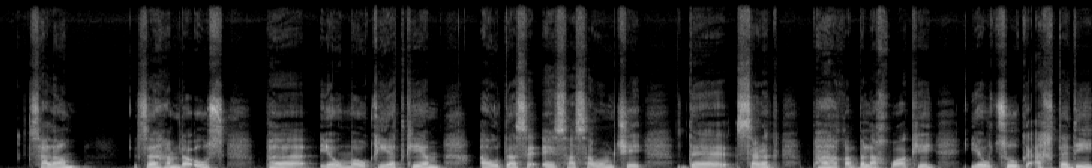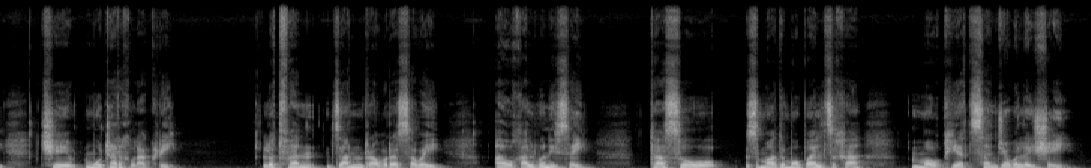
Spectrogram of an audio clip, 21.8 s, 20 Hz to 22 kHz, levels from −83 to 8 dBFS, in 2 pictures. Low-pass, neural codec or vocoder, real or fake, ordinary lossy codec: none; none; real; none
